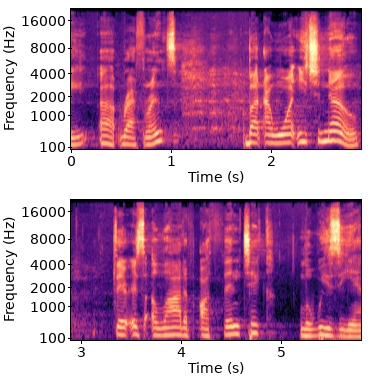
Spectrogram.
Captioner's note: laughter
